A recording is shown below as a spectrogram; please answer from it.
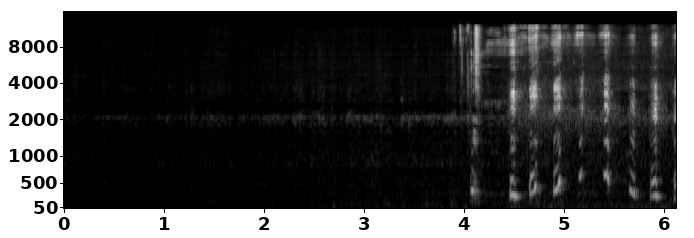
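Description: Low room hum, then about four seconds in a burst of laughter: a quick run of short, loud bursts of voice, about four a second.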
